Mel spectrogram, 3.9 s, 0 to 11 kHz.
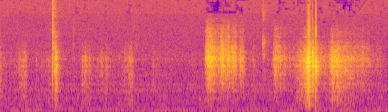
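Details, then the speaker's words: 1941 Canadian Westinghouse Model 684 three-band tube radio, first power-up at 112 V with the tube lit: mostly faint hiss with scattered crackles and pops, no station coming through; weak reception, antenna tap to be tried next. "not picking much up. Okay, we'll do the antenna tap."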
